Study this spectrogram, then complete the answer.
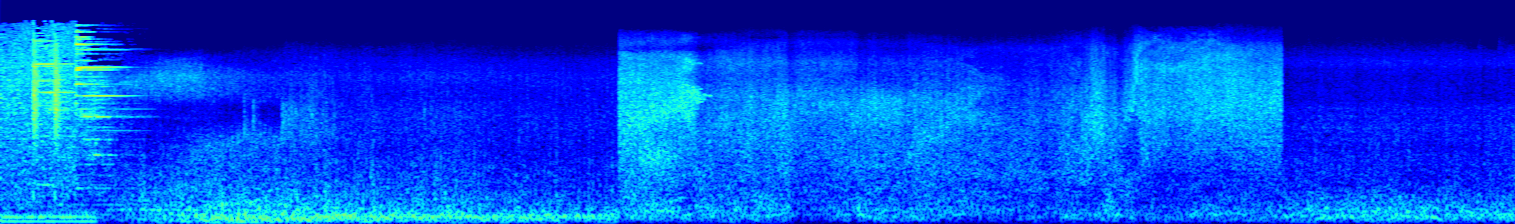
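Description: Wind roars and rushes past loudly.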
